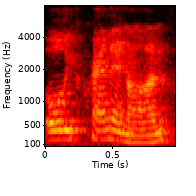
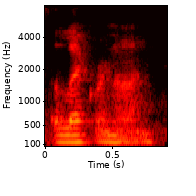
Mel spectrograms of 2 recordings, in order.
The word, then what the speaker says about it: olecranon: was just like i i've been saying it holy craninon for years and it's olecranon so proper pronunciation is key proper wording of anything is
